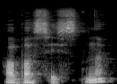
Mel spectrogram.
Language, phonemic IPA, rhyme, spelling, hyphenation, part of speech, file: Norwegian Bokmål, /abaˈsɪstənə/, -ənə, abasistene, a‧ba‧sis‧te‧ne, noun, NB - Pronunciation of Norwegian Bokmål «abasistene».ogg
- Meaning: definite plural of abasist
